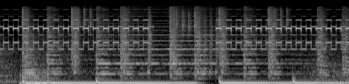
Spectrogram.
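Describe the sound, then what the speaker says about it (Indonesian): A phone rings with an incoming call, a bright electronic ringtone repeating in a steady pulsing pattern, loud and close with a short pause midway and no one speaking. "Dia nelpon."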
